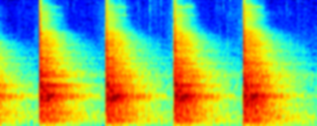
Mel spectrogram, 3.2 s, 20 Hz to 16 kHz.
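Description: A hammer strikes a tie rod end on a 2012-2017 Hyundai Accent to free a jammed jam nut: four sharp, ringing metallic blows at an even pace, each decaying quickly, close and loud with no talk.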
